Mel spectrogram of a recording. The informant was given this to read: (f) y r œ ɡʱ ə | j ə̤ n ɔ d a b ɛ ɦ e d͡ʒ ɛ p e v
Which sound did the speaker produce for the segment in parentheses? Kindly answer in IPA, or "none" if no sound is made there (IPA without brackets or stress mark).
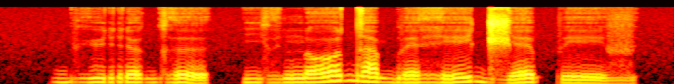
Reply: bʱ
